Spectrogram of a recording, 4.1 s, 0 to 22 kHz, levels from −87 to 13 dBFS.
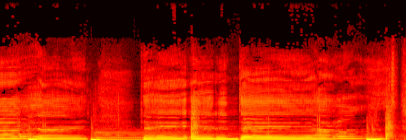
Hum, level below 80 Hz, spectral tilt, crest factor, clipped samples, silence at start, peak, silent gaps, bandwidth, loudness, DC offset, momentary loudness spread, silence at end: none; -26 dBFS; -5 dB/octave; 16 dB; under 0.1%; 0 s; -2 dBFS; none; over 20 kHz; -18 LUFS; under 0.1%; 5 LU; 0 s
